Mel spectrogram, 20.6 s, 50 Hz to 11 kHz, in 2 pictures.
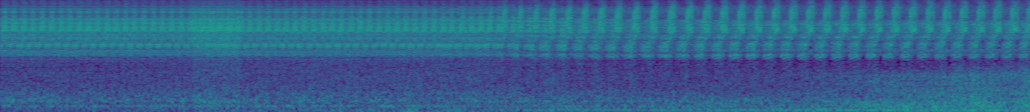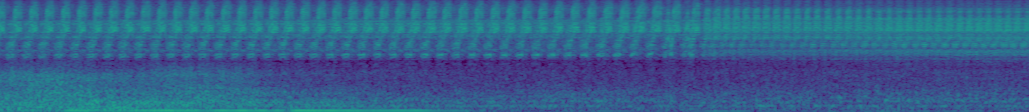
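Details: Bear cicadas calling in Kamo town during a 2 August 2026 heatwave, Z50II camera; a loud high buzz builds into rapid rhythmic pulsing, with a low rumble like a passing vehicle mid-clip.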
